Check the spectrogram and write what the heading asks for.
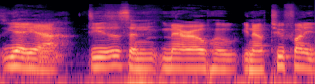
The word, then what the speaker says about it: Desus: Boys pop-up shop with, is it Desus? Is that how you pronounce it? Jesus. Like Jesus. Yeah. Desus and Mero, who, two funny dudes.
